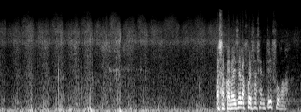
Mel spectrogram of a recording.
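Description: A board eraser rubs across a chalkboard.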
